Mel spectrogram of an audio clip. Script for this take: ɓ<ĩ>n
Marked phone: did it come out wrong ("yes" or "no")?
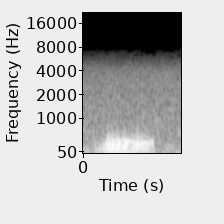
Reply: no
